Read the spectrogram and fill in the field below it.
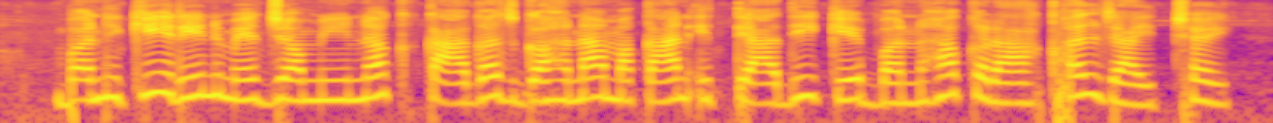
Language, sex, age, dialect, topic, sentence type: Maithili, female, 60-100, Southern/Standard, banking, statement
